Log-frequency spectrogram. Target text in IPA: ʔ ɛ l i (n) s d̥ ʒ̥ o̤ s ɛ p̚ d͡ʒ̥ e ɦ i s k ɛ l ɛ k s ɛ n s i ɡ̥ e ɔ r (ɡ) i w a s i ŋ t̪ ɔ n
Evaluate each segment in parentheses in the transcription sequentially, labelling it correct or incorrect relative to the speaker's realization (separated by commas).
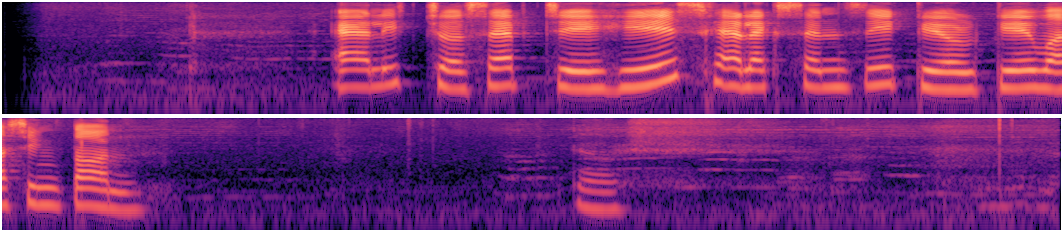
incorrect, correct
